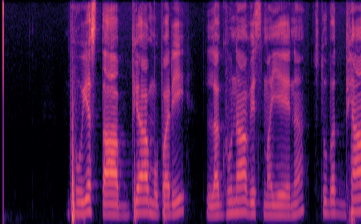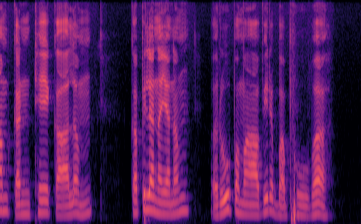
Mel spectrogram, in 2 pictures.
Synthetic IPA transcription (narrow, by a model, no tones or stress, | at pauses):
bʱuːjɐst̪aːbʱjaːmupɐɾi | lɐɡʱunaːʋismɐjeːnɐst̪ubɐd̪̚bʱjaːmkɐɳʈʰeːkaːlɐm | kɐpilɐnɐjɐnɐm | ɾuːpɐmaːʋiɾbɐbʱuːʋɐ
